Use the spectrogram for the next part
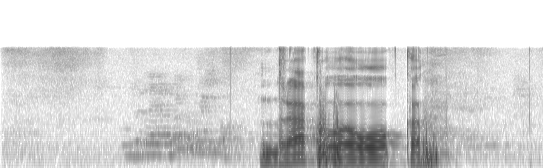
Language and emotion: Russian, neutral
